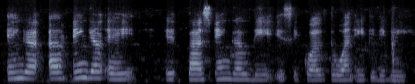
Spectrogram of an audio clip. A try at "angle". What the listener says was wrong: Okay, so para hindi kayo nahihirapan mag-pronounce sa, it is pronounced as angle, not angle, okay? It is not an angel, okay? It is an angle, okay?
